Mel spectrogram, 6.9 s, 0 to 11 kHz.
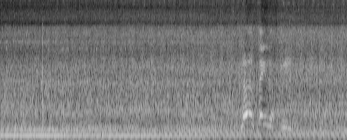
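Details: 1937 Buick with a carburetor, after October-to-May storage with fuel additive, converted to a 12V battery with a 6V starter: low, steady idle hum with no stumbling or misses; idling smoothly.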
